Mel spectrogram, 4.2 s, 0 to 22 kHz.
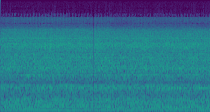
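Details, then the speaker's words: Idling stationary in a V6-converted L300 with a new Aeroflow brushless thermo fan: the fan kicks in at 89–90°, giving a constant airy whoosh over a steady idle. Cooling fan operating normally. "Hopefully, the fan turned off where last time the fan never ever turned off. 90°. Can definitely hear that the fan's on."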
